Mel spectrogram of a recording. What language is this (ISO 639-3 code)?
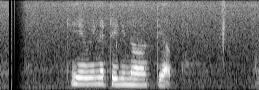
sin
